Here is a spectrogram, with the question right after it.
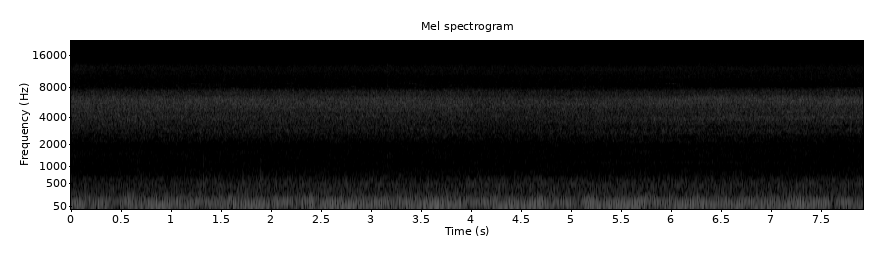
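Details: Summer cicada chorus in a vegetable garden in August 2023, a constant shrill hiss with no pauses, layered over a dull low-pitched background rumble.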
